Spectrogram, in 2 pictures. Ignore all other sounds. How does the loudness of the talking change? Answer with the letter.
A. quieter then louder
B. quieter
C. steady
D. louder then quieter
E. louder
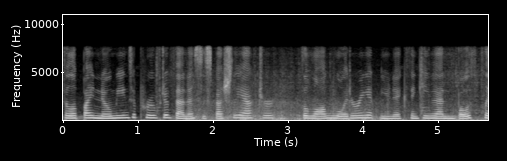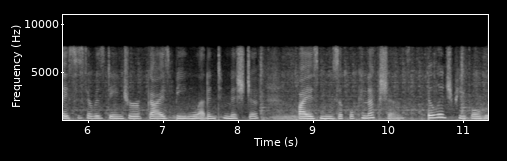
C.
